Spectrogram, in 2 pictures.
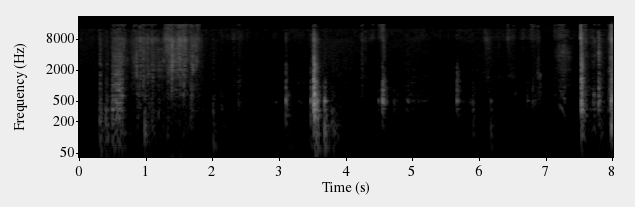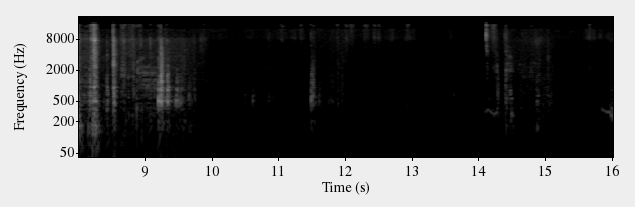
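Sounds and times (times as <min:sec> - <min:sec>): card stock rustling: 0:00.6 - 0:01.9.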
